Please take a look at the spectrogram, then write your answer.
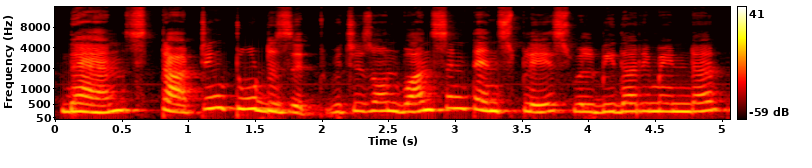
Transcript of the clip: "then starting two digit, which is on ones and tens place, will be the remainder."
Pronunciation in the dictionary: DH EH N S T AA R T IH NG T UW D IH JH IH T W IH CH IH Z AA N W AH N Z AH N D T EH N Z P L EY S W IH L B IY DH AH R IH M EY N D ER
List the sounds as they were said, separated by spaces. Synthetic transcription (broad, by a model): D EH N S T AA R T IH NG T UW D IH Z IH T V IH CH IH Z AA N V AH N S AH N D T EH N S P L EY S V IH L B IY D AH R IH M EY N D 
